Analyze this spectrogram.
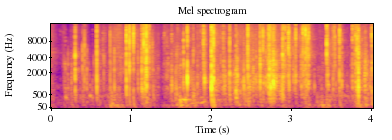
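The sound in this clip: A small piece is torn off a roll of sugar candy from an advent calendar. Faint crinkling and tearing come as many quick, crackly bursts that run through the whole clip.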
